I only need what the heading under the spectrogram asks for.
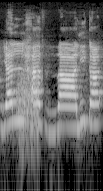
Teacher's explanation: इसमें सा नहीं पढ़ेंगे दाल ही पढ़ेंगे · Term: सा का दाल में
